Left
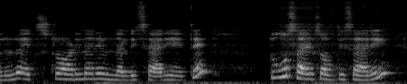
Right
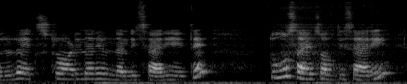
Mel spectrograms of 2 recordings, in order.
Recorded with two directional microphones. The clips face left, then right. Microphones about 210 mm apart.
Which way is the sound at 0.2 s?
50° left (ahead or behind).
